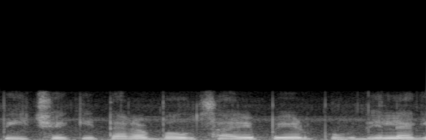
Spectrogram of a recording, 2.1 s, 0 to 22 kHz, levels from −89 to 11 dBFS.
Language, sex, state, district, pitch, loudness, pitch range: Hindi, female, Uttar Pradesh, Shamli, 225 Hz, -14 LUFS, 220-230 Hz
